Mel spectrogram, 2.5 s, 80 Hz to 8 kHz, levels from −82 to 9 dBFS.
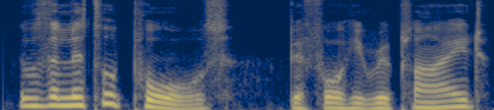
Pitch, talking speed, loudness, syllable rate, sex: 160 Hz, 195 wpm, -16 LUFS, 7.0 syllables/s, male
